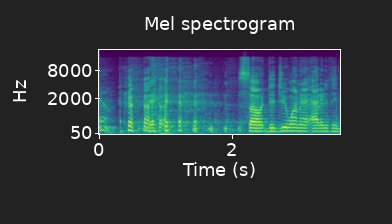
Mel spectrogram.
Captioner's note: laughing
